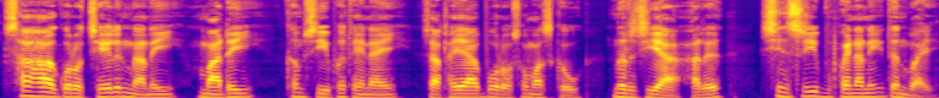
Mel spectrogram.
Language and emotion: Bodo, neutral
